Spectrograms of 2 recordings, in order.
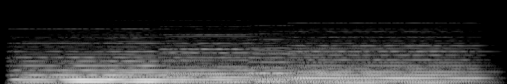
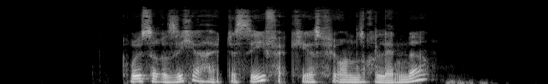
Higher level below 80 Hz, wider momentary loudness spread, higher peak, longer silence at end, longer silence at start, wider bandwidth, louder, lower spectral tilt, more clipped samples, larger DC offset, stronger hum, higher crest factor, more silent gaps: first, -32 dBFS vs -48 dBFS; first, 11 LU vs 5 LU; about the same, -2 dBFS vs -2 dBFS; second, 0.15 s vs 0.6 s; second, 0.1 s vs 1.3 s; second, 7.4 kHz vs 15 kHz; about the same, -16 LUFS vs -18 LUFS; first, -10 dB/octave vs -5 dB/octave; neither; neither; neither; about the same, 14 dB vs 18 dB; neither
